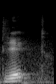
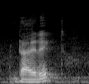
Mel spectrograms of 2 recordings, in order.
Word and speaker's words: direct: Students, direct এবং ইনডাইরেক্ট এটা British উচ্চারণ আইপিএর। আর যদি আমেরিকান স্টাইলে বলা হয় তাহলে হচ্ছে ডিরেক্ট অ্যান্ড ইনডিরেক্ট। তো আমরা ব্রিটিশ অনুসরণ করি, ব্রিটিশদের লেখাগুলোই আমরা পড়ি বা ওদের ভাষাটাই আমরা চর্চা করি। সো আমাদের উচ্চারণটা ওরকমই হতে হবে, ডাইরেক্ট অ্যান্ড ইনডাইরেক্ট।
